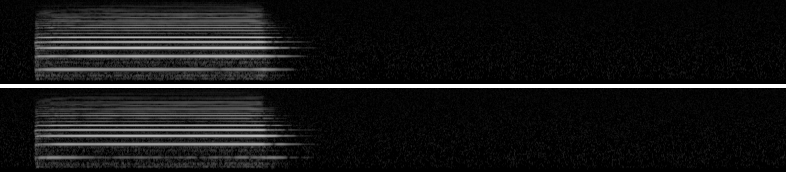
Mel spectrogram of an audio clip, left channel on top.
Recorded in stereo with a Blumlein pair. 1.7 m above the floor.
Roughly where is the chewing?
No chewing in this recording.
